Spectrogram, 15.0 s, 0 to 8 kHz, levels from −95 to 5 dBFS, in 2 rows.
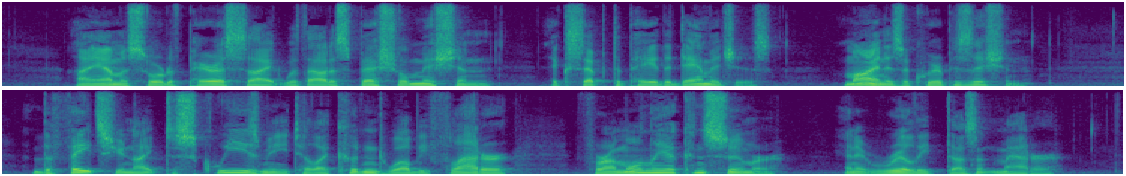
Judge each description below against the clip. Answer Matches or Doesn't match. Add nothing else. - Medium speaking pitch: Doesn't match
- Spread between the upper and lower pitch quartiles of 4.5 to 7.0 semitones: Matches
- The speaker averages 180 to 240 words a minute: Doesn't match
